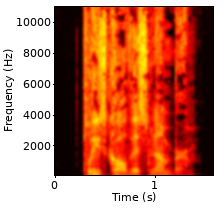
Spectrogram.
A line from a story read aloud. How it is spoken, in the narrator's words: said in an altered tone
